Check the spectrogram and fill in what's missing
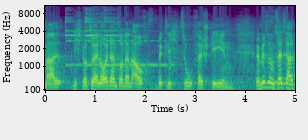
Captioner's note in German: Unruhe - Glockenzeichen des Präsidenten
